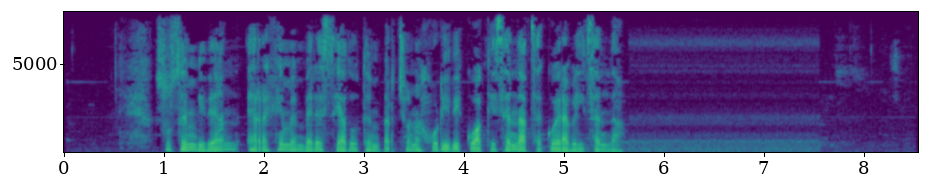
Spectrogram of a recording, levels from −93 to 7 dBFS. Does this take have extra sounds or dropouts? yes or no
no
